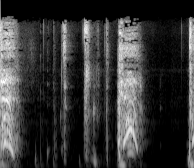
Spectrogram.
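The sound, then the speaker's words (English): A voice imitates a sickly boy's cough: a few harsh, hacking coughs separated by short gaps, the last two loud and strongly voiced, with no words. “this little sickly boy with a cough pushing a wheelbarrow of dragon meat”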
